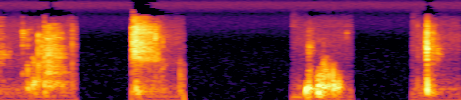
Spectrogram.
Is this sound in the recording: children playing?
no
